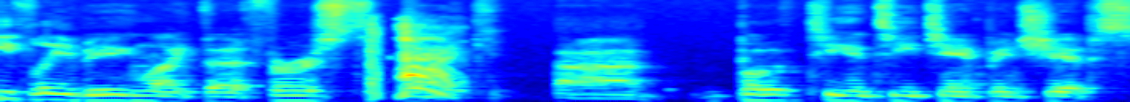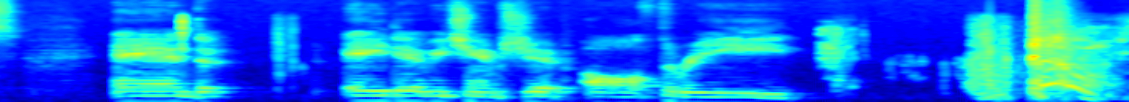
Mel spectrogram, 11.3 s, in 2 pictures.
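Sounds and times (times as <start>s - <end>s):
speech: 0.0s - 10.0s
faint murmurs: 0.0s - 11.2s
person sneezing: 1.8s - 2.5s, 9.8s - 11.2s.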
